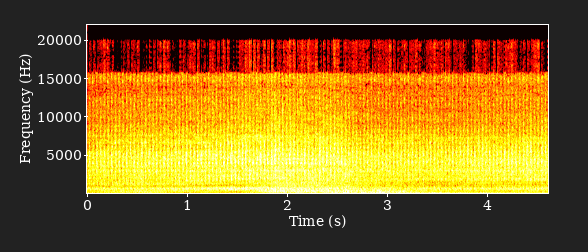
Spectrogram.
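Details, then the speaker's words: 2015 Peugeot 308 1.6 BlueHDi diesel, cold start: even diesel clatter at a steady idle with no misses or odd knocks; a healthy engine warming up. "so the engine let's fire it up and let's hear heart sounds cold start of the 2015 one part six liter diesel from Persia"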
